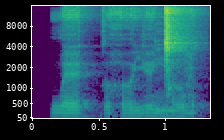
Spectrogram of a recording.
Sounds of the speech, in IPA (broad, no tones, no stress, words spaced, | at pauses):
wɛːkːɤhɤː jɪːŋ͡ǀɤːv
